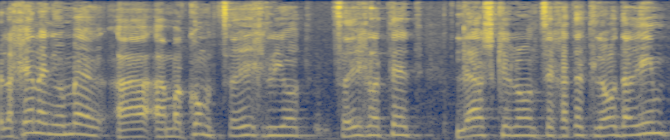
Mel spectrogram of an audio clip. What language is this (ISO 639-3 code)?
heb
